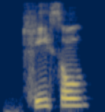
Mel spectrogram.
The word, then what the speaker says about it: Kesel: It's got a very cool cover from Stephen DeStefano and Karl Kesel, is how I was told to pronounce it. I had always said Kessel before.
